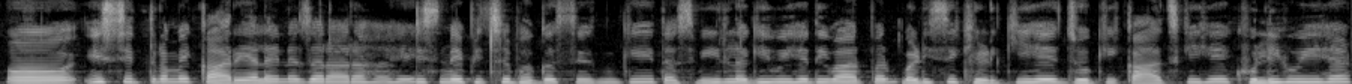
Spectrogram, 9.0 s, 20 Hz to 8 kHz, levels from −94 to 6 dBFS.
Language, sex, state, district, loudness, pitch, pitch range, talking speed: Hindi, female, Jharkhand, Sahebganj, -26 LUFS, 255 Hz, 240-270 Hz, 205 wpm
